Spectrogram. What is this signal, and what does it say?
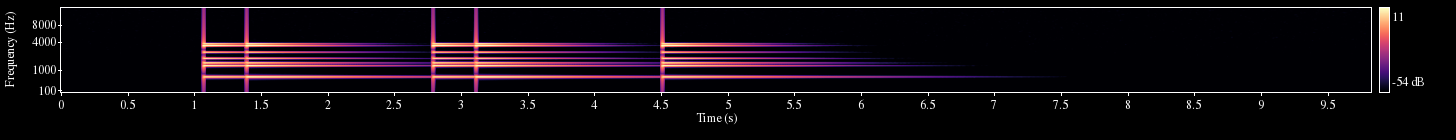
Ship's bell, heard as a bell. 5. Five half-hours of the watch have passed.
